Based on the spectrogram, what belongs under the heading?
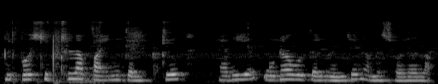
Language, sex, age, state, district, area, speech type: Tamil, female, 18-30, Tamil Nadu, Kanchipuram, urban, spontaneous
